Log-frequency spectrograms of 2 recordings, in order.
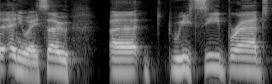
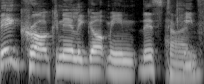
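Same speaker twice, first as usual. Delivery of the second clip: plain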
